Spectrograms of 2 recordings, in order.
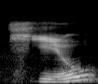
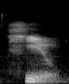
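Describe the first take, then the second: First: The tone dips low and rises back up. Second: The tone stays low without rising back. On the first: The word is said on its own. "if you say it in isolation" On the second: The word is said inside a sentence. "But if you say it in a sentence"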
